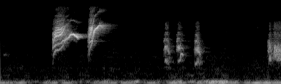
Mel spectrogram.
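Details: Long-tailed shrike, a lure recording for coaxing quiet birds to call: two loud harsh screeching notes, a quick trio of short chips, then a rough buzzy note, with a low background hum throughout.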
